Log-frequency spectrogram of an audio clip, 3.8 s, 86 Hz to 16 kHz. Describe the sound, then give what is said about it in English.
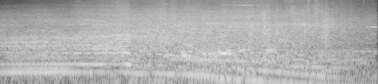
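A rally car engine revs loudly, its pitch climbing and dropping in quick surges for a few seconds, with a steady gritty roar underneath; a car at Rally Colorado, run on twisting dirt roads near Rangeley, opening the 2020–2021 California Rally Series season. “Rally cars will tackle over 130 miles of twisting dirt roads near Rangeley this weekend”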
